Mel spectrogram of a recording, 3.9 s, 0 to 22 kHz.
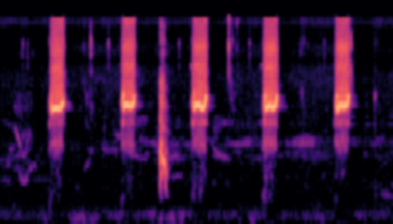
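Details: Grey francolin calling: loud, sharp, high whistled notes repeated steadily about every 0.7 seconds, each brief and clipped, with one lower, softer note slipped in between.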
